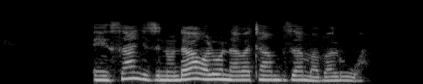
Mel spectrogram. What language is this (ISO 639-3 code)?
lug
